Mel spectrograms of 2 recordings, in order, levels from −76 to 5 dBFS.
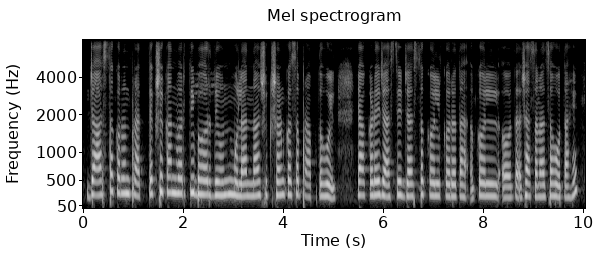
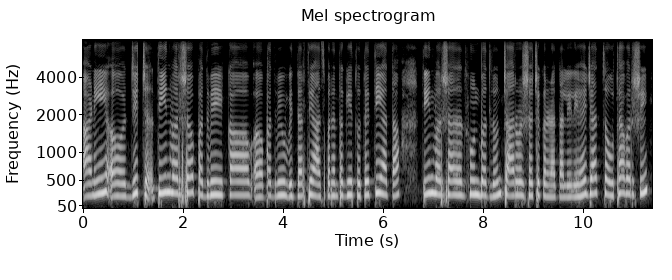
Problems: none marked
